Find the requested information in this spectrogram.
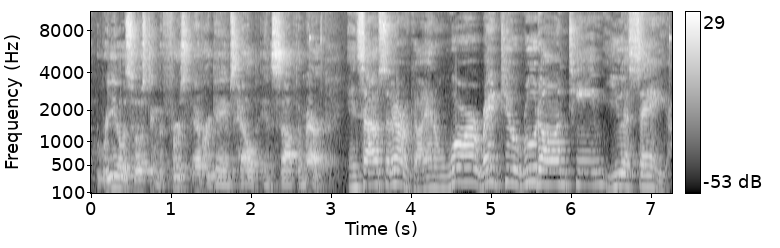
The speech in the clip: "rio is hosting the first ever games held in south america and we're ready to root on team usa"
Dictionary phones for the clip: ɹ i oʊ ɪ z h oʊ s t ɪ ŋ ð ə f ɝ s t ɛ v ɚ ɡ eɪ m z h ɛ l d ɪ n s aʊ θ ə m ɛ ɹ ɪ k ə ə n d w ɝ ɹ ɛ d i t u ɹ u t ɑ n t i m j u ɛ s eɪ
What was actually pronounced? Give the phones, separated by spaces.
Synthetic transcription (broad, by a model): ɹ i oʊ ɪ z h oʊ s t ɪ ŋ ð ə f ɝ s t ɛ v ɚ ɡ eɪ m z h ɛ l d ɪ n s aʊ θ ə m ɛ ɹ ɪ k ə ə n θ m ɝ w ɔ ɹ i t u ɹ u t ɑ n t i m j u ɛ s eɪ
